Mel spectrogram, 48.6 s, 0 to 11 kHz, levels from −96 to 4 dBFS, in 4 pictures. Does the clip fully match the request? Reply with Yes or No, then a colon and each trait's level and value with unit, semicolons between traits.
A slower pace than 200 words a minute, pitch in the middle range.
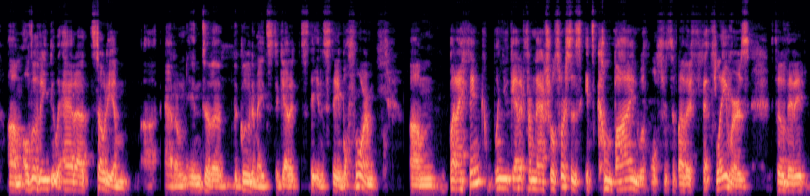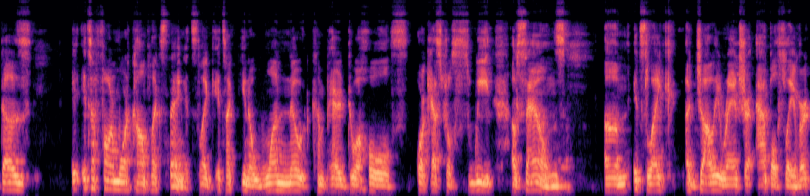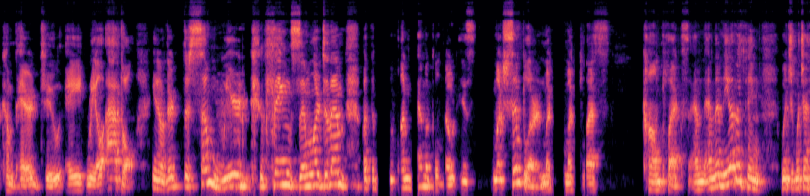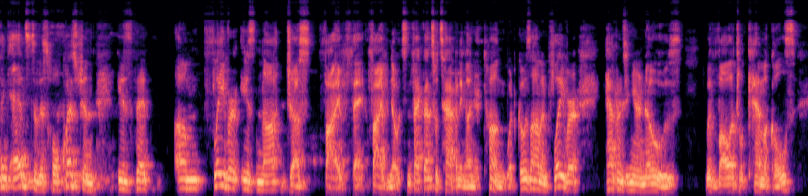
Yes: average, 180 wpm; medium, 150 Hz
